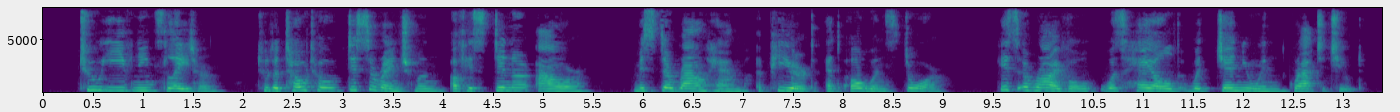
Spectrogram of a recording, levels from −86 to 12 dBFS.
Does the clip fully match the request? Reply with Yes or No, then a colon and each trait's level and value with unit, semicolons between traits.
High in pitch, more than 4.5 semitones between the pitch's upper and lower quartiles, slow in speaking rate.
No: high, 240 Hz; average, 3.2 semitones; slow, 105 wpm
